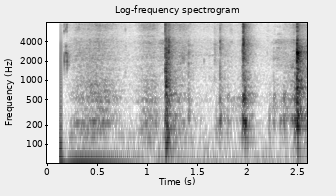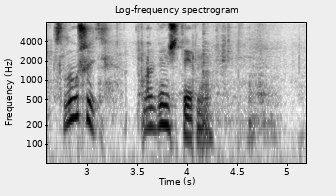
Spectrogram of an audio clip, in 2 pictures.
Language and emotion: Russian, neutral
